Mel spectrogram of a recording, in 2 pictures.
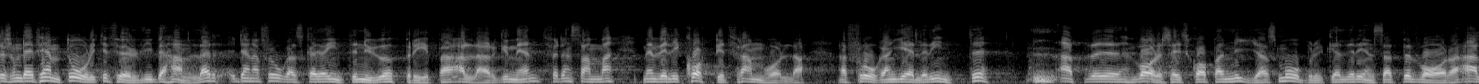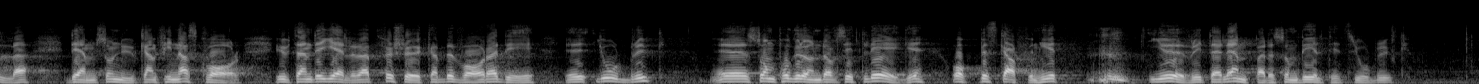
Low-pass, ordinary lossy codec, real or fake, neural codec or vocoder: none; none; real; none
